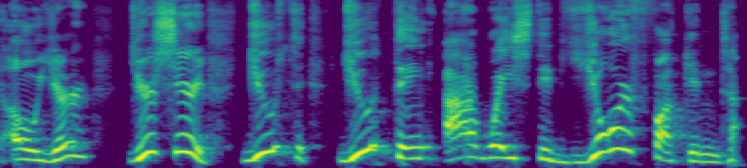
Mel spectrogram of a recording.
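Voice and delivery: high and slowing, as if the words can't be real; stunned disbelief. Retold or imitated. To the dealer who called him disrespectful, retold, high outraged disbelief.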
